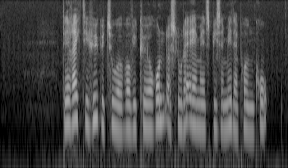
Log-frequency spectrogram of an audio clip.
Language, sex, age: Danish, female, 33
